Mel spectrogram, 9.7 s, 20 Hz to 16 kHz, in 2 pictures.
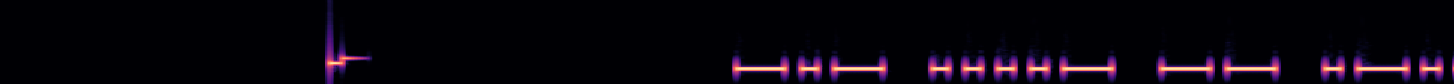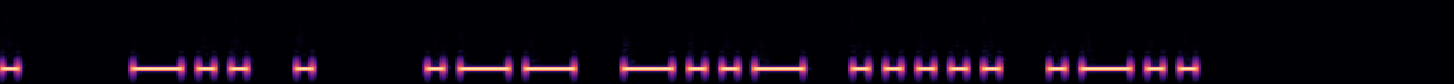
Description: Morse code, heard as a keyed tone, about 22 wpm, 700 Hz. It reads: K4ML DE WX5L
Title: USA Callsign DE Callsign - 4 Characters - 22wpm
